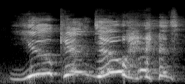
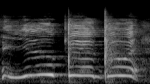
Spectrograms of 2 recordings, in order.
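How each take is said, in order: First: Slow, louder, with a real laugh in it; laughing encouragement. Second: Softer, slow, earnest; soft encouragement. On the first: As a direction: cheer them on while laughing. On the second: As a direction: say it gently and sincerely. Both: Real, not acted.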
